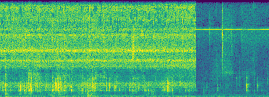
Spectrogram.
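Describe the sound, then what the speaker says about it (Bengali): Tomatoes boiling in a pot for tomato soup, a faint steady bubbling with scattered pops that drops to a quieter simmer partway through, close and without talk. "আমার একটা প্রায় সিদ্ধ হয়ে এসেছে।"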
